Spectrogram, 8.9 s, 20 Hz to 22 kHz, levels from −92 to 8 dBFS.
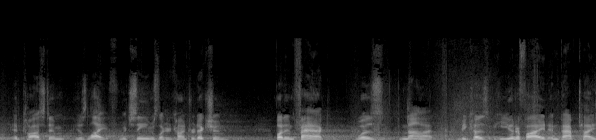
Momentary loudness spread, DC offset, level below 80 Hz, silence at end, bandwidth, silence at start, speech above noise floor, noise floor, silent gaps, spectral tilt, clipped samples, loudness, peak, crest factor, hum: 15 LU; under 0.1%; -64 dBFS; 0 s; 15.5 kHz; 0 s; 24 dB; -53 dBFS; none; -6 dB/octave; under 0.1%; -30 LUFS; -10 dBFS; 20 dB; none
